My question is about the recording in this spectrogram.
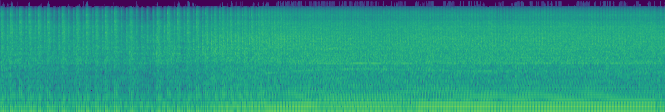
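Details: Project tractor's small single-cylinder engine, fed fuel from a Lucas oil additive container into the hose, with a slightly leaking fuel pump diaphragm. It catches, revs briefly, then settles into a steady, even idle with a low, regular beat. Normal idle.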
